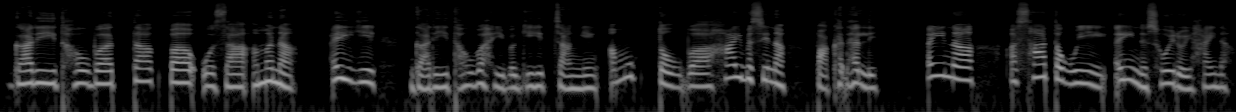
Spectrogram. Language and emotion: Manipuri, fearful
